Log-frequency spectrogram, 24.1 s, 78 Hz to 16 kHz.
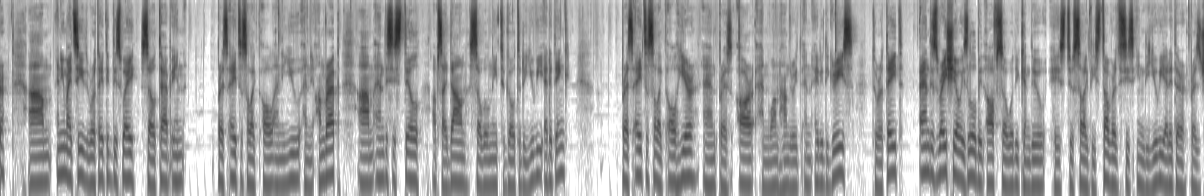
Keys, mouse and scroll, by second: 2.8 Tab, 4.5 a, 5.5 u.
